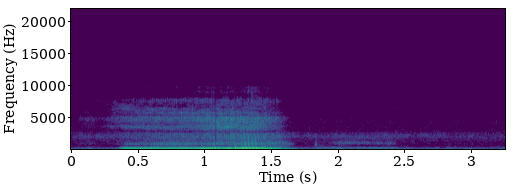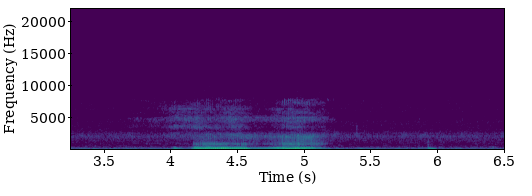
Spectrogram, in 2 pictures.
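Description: Deep, rumbling, rattling snores on two in-breaths, separated by quiet out-breaths: snoring during sleep.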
